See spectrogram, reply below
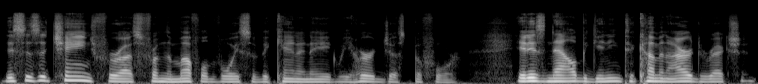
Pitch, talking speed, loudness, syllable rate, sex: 135 Hz, 205 wpm, -19 LUFS, 5.5 syllables/s, male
